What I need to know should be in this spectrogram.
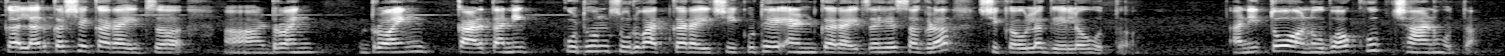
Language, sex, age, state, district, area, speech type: Marathi, female, 30-45, Maharashtra, Nagpur, urban, spontaneous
